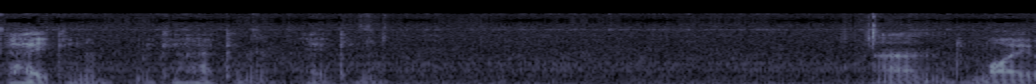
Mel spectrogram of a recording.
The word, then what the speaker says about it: Häkkinen: It's like in Formula 1, people say Mika Häkkinen, but I'm pretty sure the Finns pronounce it Häkkinen, Mika Häkkinen, Häkkinen.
